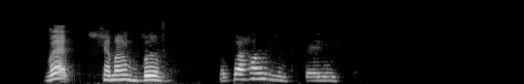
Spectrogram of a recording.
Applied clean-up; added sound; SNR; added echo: neural mask model DeepFilterNet 3.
